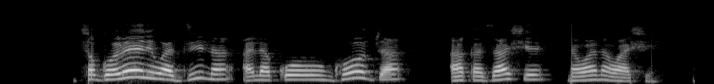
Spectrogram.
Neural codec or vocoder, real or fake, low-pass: none; real; 7.2 kHz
